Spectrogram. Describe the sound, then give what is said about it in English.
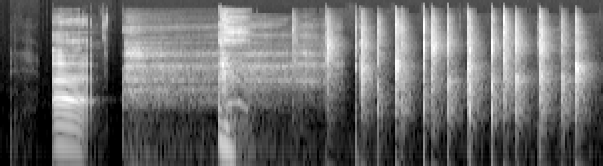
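A voiced sigh and a breathy exhale come first, then a short burst of sharp hand claps, about a dozen, fairly loud and slightly uneven, as the rest of a team claps their hands for an answer. “This is when the rest of the team claps their hands for my great answer.”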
